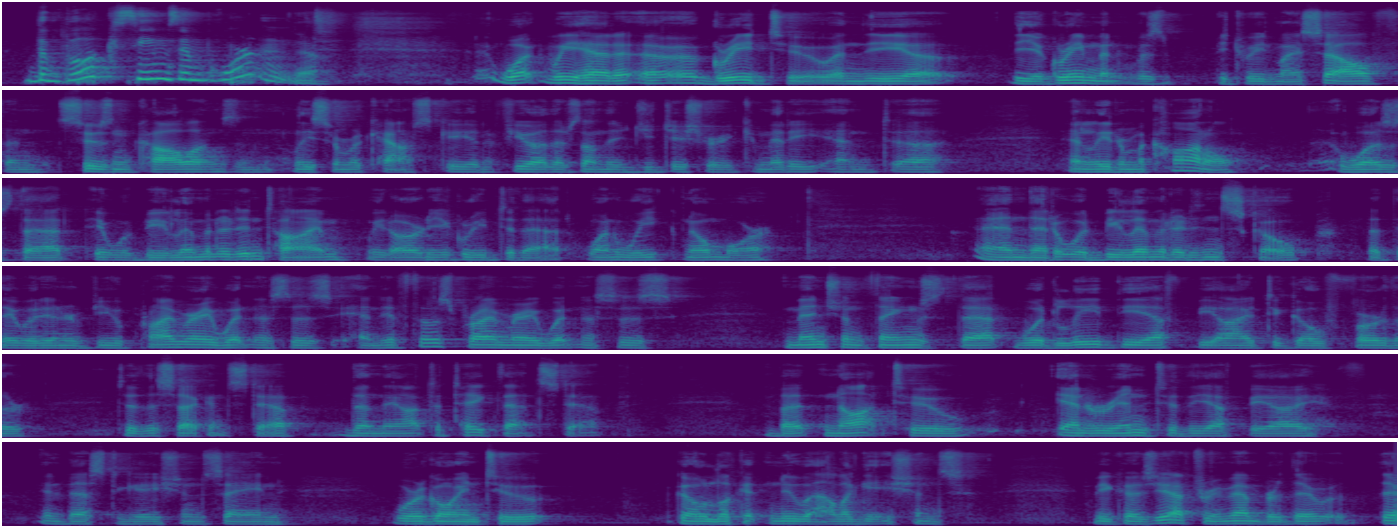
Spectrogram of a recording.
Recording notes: This conversation was recorded live at the Texas Tribune Festival in Austin, TX.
